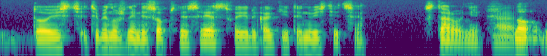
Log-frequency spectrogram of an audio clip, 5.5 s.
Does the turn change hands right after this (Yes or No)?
No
